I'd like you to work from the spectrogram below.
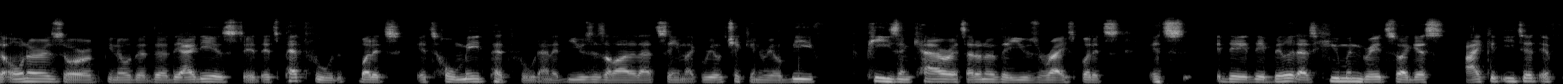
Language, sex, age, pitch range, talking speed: English, male, 20-39, 110-130 Hz, 235 wpm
